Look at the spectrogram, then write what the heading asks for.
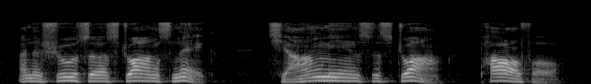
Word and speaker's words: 强: Qiang means strong, powerful. This character has another pronunciation, Jiang, stubborn, unyielding.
